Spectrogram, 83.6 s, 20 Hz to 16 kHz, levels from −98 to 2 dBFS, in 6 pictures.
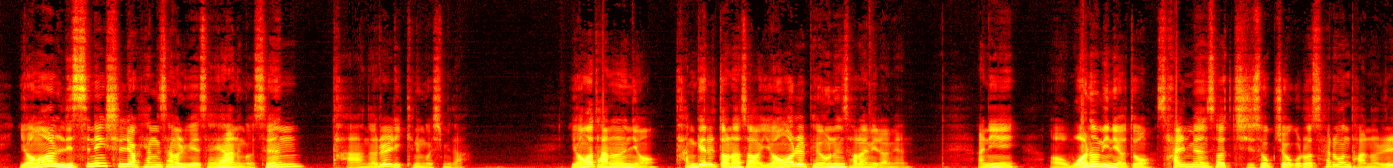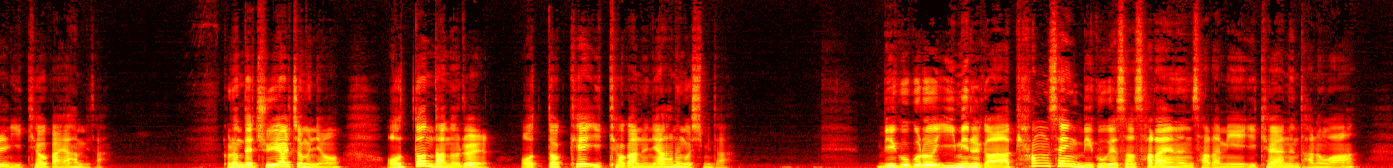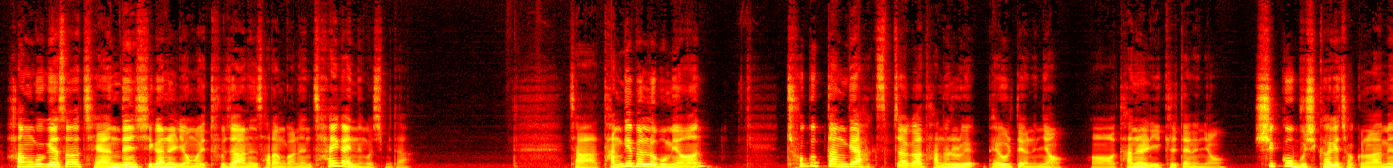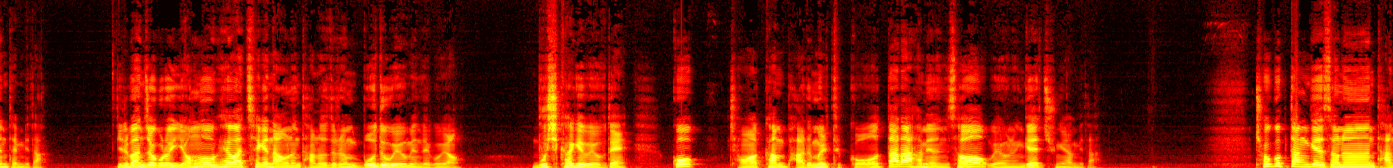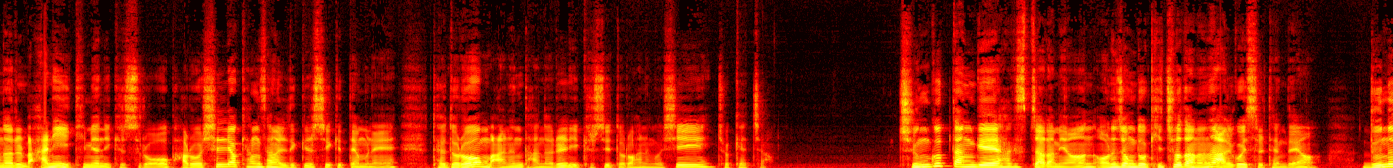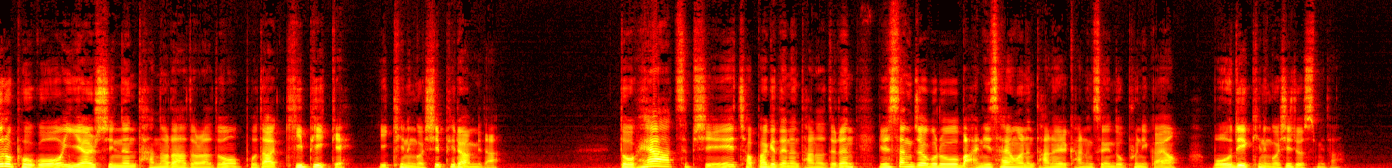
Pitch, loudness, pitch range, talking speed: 145 Hz, -18 LUFS, 115-170 Hz, 315 characters per minute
